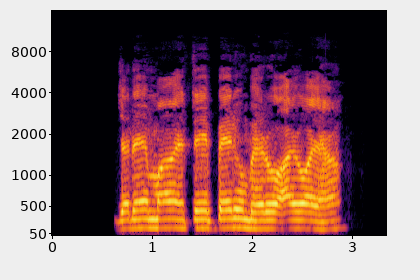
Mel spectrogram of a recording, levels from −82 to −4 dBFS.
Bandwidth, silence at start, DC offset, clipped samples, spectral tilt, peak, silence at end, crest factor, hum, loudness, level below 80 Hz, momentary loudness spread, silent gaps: 8 kHz; 0.65 s; under 0.1%; under 0.1%; -6.5 dB/octave; 0 dBFS; 0.45 s; 14 dB; none; -12 LUFS; -62 dBFS; 6 LU; none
